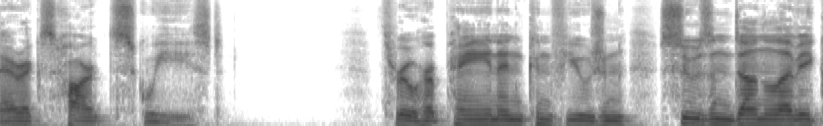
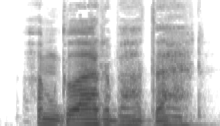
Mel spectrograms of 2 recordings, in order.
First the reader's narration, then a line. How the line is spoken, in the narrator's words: she replied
